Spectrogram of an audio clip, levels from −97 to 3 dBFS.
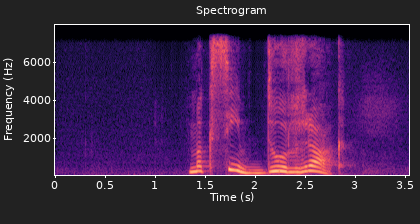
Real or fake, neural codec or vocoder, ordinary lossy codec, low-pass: fake; codec, 16 kHz, 1 kbps, X-Codec, HuBERT features, trained on LibriSpeech; none; 7.2 kHz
